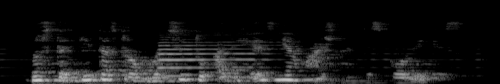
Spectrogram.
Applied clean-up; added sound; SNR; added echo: classical method WPE with log-MMSE.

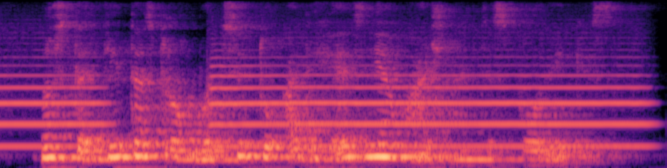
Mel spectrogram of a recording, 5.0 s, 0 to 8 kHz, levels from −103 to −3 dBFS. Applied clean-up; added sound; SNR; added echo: none; Trumpet; 8 dB; reverberation time 1.0 s.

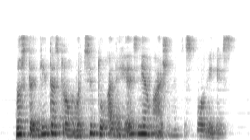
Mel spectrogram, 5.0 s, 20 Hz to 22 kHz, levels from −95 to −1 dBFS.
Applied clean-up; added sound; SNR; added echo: neural mask model DeepFilterNet 3.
